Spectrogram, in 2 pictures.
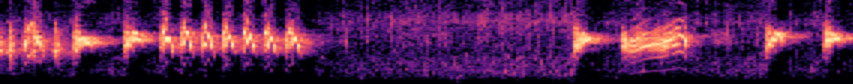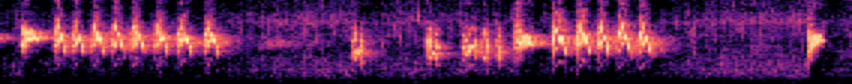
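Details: Sogon bird singing for a songbird training recording: rapid high-pitched chattering trills in bursts, mixed with sharp buzzy sweeps and short ticking notes, delivered almost without pause.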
